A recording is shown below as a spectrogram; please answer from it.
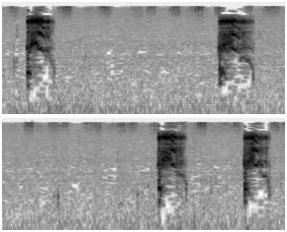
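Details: Frightened after looking out from a hole, an edible dormouse gives four loud, breathy, hiss-like rasps separated by pauses of one to three seconds. No other sounds stand out.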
